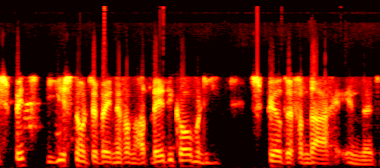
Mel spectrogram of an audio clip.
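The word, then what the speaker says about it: Atlético: Atletico, zeg ik dat goed? – Heel goed. Atleti.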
